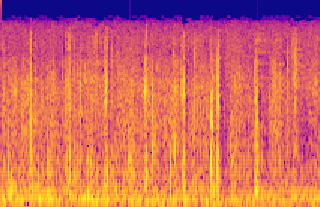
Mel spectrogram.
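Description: Several people sprinting on a sports-hall floor: a rapid, uneven patter of running footfalls.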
